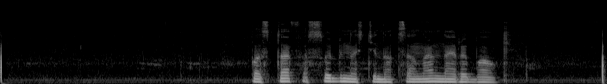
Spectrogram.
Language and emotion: Russian, neutral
